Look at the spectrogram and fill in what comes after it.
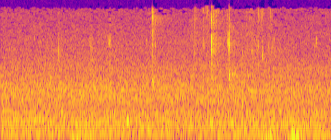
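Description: People chewing and eating mouthfuls of pork binagoongan and rice, with a few small sharp clicks in the middle.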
